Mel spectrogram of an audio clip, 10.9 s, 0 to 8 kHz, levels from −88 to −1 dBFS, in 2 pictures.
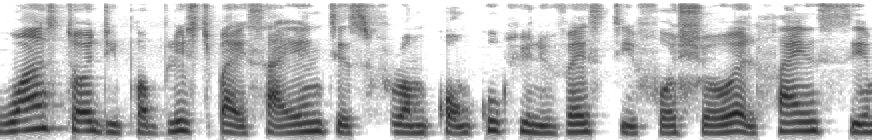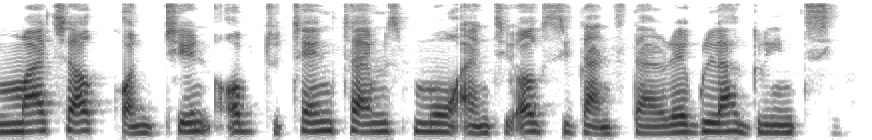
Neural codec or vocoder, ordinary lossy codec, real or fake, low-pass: none; none; real; 7.2 kHz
